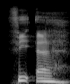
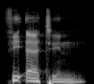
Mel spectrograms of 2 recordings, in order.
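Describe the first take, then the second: First: The word ends with an h sound. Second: The word ends with a tin sound. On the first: The speaker stops on the word. "When stopping" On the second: The word is joined to the following speech. "When joining"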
